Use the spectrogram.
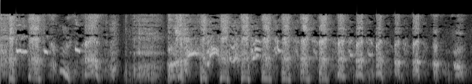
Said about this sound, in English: Nice cough. Because that is the corona cough.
